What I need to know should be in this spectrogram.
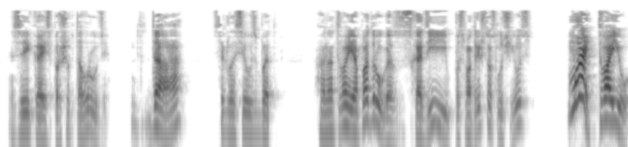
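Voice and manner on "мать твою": loud outburst shouted at full voice. A woman under a blanket, after a scream next door, turns on her companion, shouting. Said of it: "закричала Бет".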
